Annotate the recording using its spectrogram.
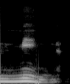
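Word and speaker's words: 忍: The nin of ninjutsu, of ninpo, right? It's the Japanese pronunciation of the original Chinese that go along with this kanji, right?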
